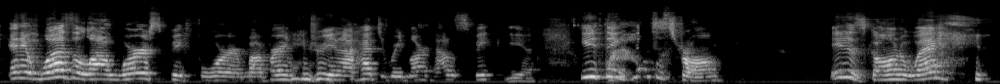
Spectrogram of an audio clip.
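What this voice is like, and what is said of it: North Carolina Southern accent. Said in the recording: “I so love your accent ... I'm in North Carolina ... it is absolutely charming”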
